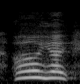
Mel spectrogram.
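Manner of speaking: high wailing cry of a hammed-up king; mock lament. Preacher mimicking Ezekiel wailing, high. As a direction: wail like a sick man mocked.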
